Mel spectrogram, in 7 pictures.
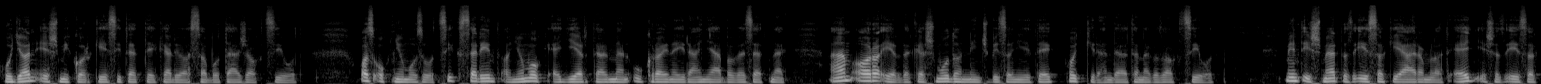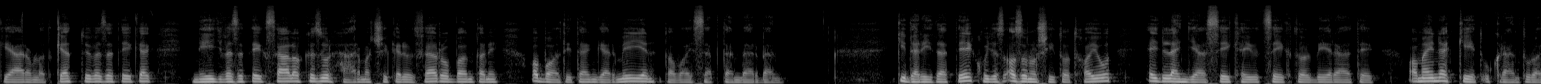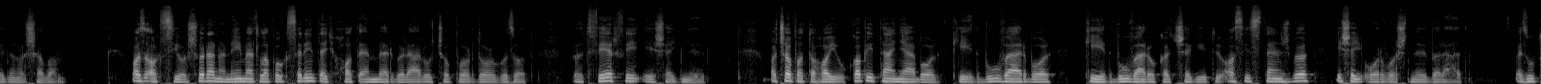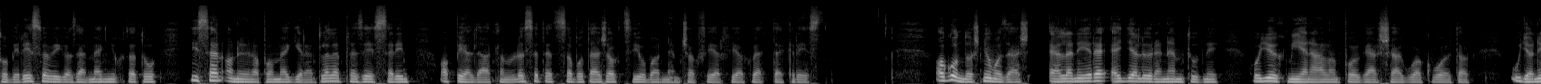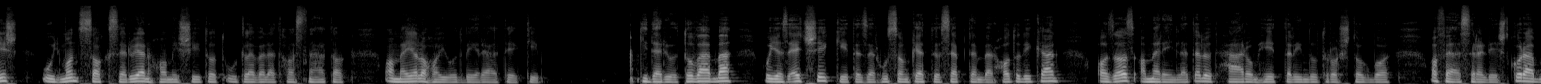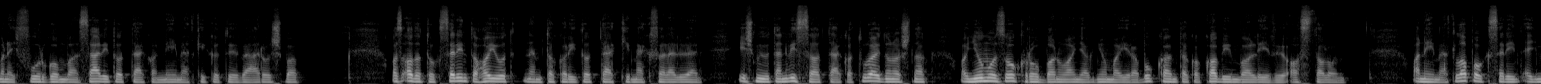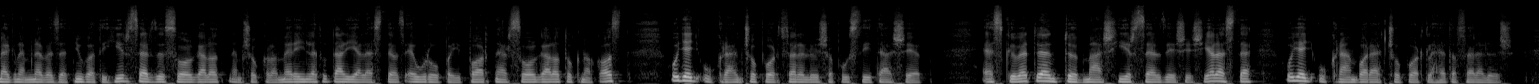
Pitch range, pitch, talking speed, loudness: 110-135 Hz, 120 Hz, 130 wpm, -31 LUFS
